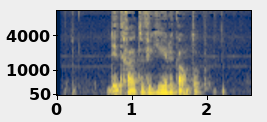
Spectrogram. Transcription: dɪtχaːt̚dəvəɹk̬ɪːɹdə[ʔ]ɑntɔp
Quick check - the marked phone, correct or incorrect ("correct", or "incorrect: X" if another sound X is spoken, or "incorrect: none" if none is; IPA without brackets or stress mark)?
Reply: incorrect: k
